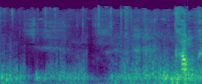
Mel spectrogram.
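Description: Small boat under way on the water: an uneven low rumble with irregular knocking, with wind on the microphone. Speech begins near the end.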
